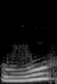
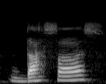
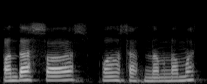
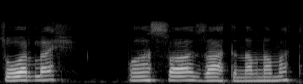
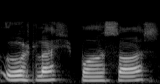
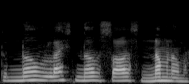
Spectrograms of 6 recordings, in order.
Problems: none marked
